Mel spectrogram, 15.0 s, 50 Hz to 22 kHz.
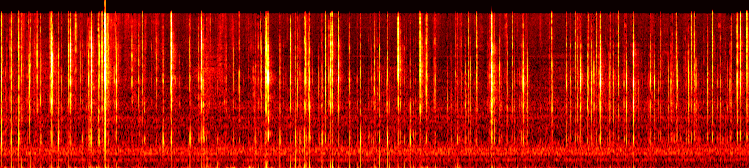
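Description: Fingertips press and click the buttons and triggers of a black plastic PS4 DualShock controller, hand-sized and hollow, held in both hands near the microphone, and tap its shell. A steady stream of short, dry, bright plastic clicks and taps with no ring plays over a faint low hum, with a few sharper clicks standing out.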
